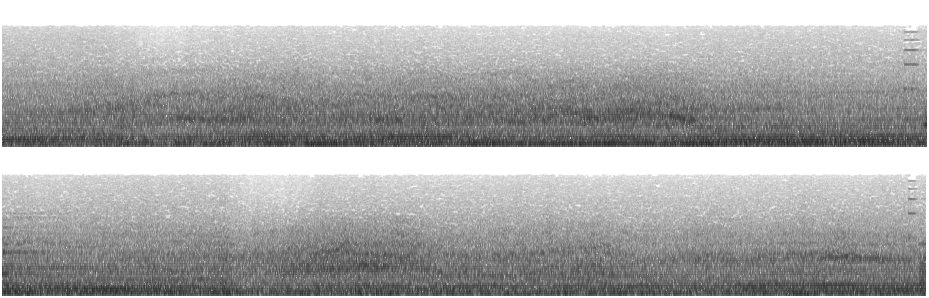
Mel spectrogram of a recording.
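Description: A racing car engine roars steadily, rising and falling in pitch as gears change.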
